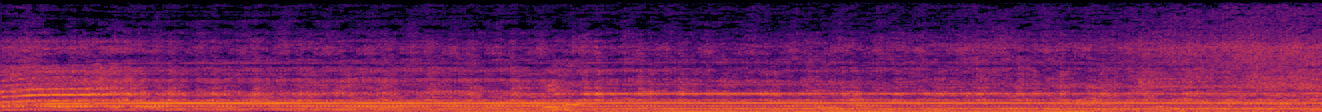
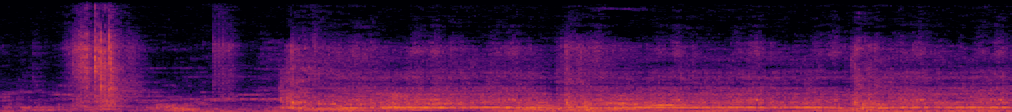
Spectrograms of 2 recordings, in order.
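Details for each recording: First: E-bike hub motor after repair of stop-start running and battery charge dropping under load; test run with accelerator, forward and reverse. Clean steady whine with even pitch, no stutter or dropouts: normal smooth hub motor run. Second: E-bike hub motor under throttle, wheel spinning: a steady whine keeps cutting out briefly every couple of seconds, then resumes; caused by uneven charge across the battery pack, with one weak battery.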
